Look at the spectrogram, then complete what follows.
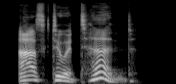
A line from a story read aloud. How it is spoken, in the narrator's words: Her father interrupted with a rumbling laugh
